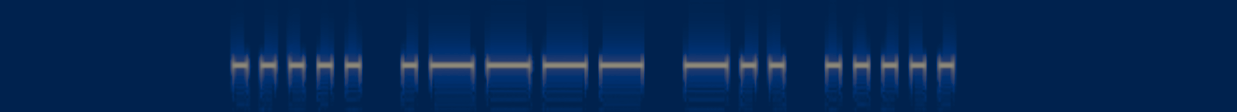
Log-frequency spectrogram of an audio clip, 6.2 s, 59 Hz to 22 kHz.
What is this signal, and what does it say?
Morse code, heard as a keyed tone, about 17 wpm, 700 Hz. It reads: 51D5
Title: Four Challenging Letter-Number Combinations 17wpm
